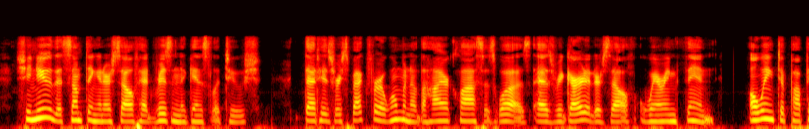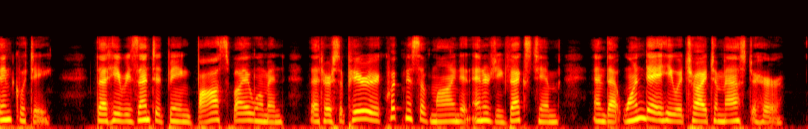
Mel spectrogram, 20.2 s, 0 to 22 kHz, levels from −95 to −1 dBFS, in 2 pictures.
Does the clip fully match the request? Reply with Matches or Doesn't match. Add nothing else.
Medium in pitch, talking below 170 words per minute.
Doesn't match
